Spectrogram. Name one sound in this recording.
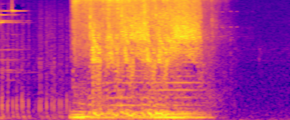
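A magical spell shimmers and whooshes.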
